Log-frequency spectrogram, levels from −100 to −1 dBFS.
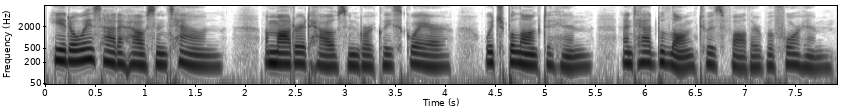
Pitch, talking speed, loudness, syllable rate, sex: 165 Hz, 190 wpm, -17 LUFS, 6.1 syllables/s, female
